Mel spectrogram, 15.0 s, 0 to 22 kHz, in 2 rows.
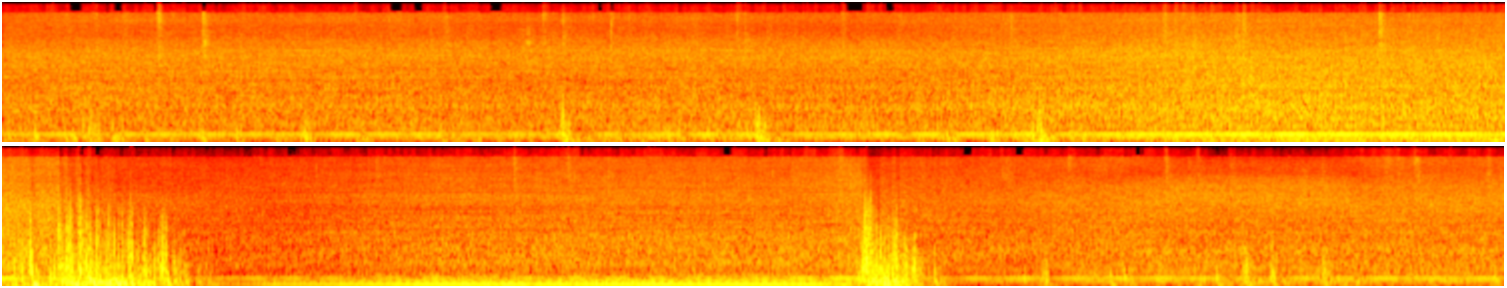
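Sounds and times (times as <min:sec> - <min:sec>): condenser fans rushing: 0:00.0 - 0:15.0
rain hitting fan: 0:00.0 - 0:15.0
air conditioner hum: 0:04.7 - 0:13.6.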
